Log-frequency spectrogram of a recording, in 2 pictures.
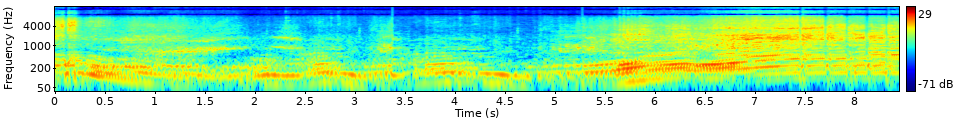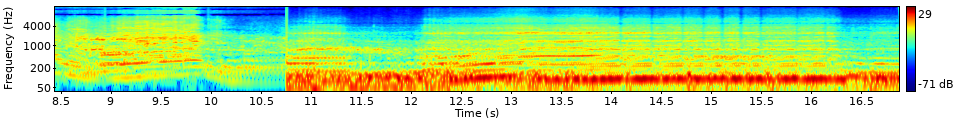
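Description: Pontiac Trans Am WS6's V8 revving up and down with tires skidding as the car drifts. About eleven seconds in, the sound switches to inside the cabin, where the engine is louder and holds a steadier high rev.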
